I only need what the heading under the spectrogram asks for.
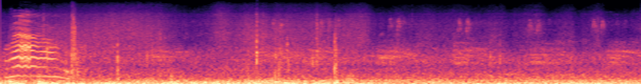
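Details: Stray cat under a bench, stroked as more cats gather, gives one short clear meow at the very start; afterwards only faint rustling and a constant low hum of city traffic.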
